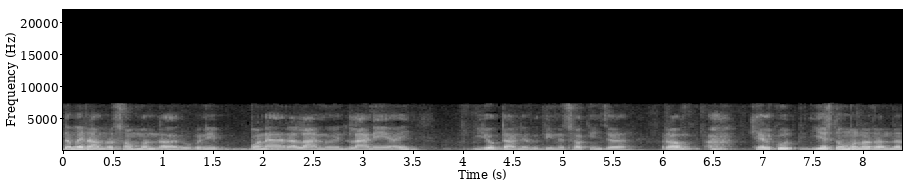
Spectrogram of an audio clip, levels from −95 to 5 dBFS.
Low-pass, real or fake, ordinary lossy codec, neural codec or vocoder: 7.2 kHz; real; AAC, 32 kbps; none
